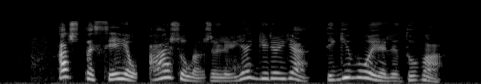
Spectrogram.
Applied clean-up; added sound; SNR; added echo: neural diffusion model UNIVERSE++.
